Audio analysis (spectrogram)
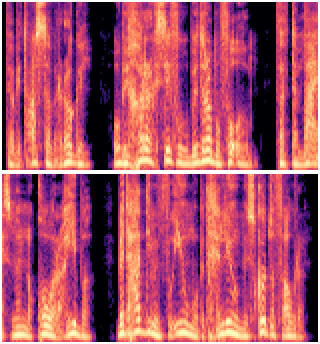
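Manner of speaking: ordinary delivery, nothing marked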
